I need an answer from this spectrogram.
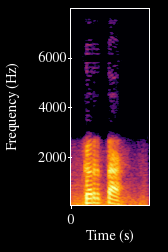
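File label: "kertas", Indonesian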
